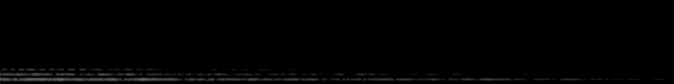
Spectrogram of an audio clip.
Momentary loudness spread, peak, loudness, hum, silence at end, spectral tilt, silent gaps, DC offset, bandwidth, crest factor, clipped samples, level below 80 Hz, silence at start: 18 LU; -40 dBFS; -55 LUFS; none; 0.05 s; -8 dB/octave; none; under 0.1%; 15 kHz; 16 dB; under 0.1%; under -90 dBFS; 0 s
